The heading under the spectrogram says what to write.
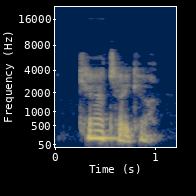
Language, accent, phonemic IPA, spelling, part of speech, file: English, Southern England, /ˈkɛəˌteɪ.kə/, caretaker, noun / adjective, LL-Q1860 (eng)-caretaker.wav
- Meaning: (noun) 1. Someone who takes care of a place or thing; someone looking after a place, or responsible for keeping it in good repair 2. Synonym of caregiver (“a person who provides care to another”)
